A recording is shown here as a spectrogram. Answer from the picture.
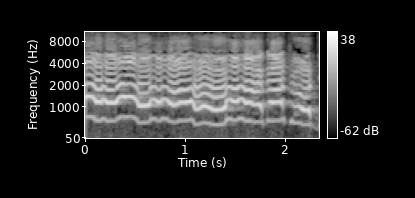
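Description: A high solo voice singing a Tibetan folk song, with rapid wavering ornaments on each note as the melody steps downward. There is a brief break in the voice near the end.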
